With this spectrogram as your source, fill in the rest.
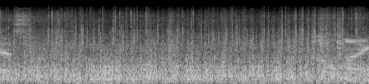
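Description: Steady, rushing wind buffets the microphone throughout, a loud broadband roar with faint motion noise underneath.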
